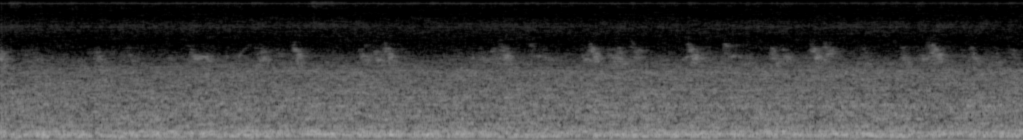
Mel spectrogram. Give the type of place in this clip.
park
